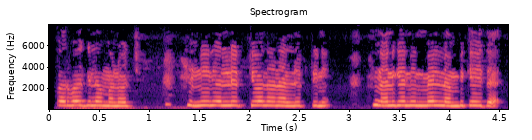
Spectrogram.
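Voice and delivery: weepy declaration of trust; crying, pleading voice; tearful. Acted. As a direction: reassure him through tears. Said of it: "ಯಾಕೆ ಅಳ್ತಿರೋದು ನೀನು".

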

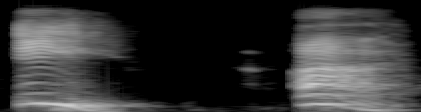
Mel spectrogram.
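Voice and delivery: high, punched vowel calls; big high bursts, one letter at a time; loud. Shown as a demonstration. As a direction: shout each letter separately, falling sharply. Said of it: "We're gonna go loud and fast".

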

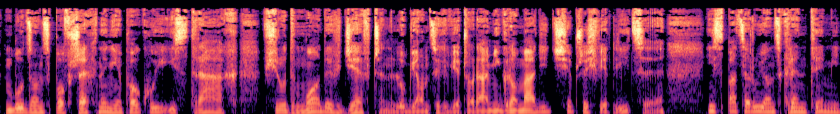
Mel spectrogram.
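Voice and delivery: usual speaking voice

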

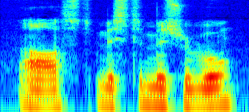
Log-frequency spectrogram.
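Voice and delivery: ordinary delivery, nothing marked

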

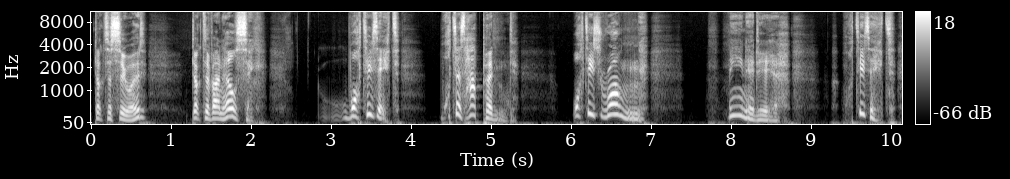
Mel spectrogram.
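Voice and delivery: high, loud panicked questions; pleading in rising terror; frantic panic. A narrator's reading. Husband begging the doctors for answers, panicked and high.

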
